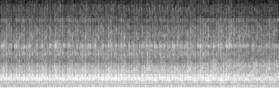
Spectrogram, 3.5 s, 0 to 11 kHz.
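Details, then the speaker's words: 2006 Ford 6.0 Powerstroke diesel, after repair of combustion gas entering fuel system: steady even idle, smooth clatter, level throughout, no knocking or banging any more; problem solved. "hey she's not clattering and banging and knocking now sounds like a 6 liter"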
